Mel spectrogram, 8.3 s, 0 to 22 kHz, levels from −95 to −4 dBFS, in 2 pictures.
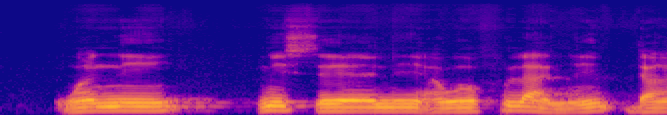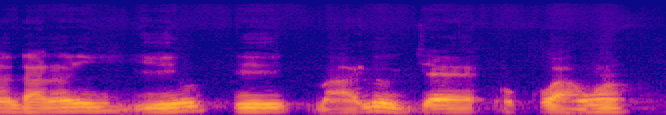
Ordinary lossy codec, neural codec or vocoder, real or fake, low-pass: none; codec, 44.1 kHz, 7.8 kbps, Pupu-Codec; fake; 19.8 kHz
